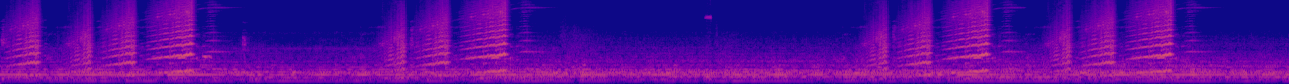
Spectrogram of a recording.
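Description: Short electronic tones sweep upward in quick bursts.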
